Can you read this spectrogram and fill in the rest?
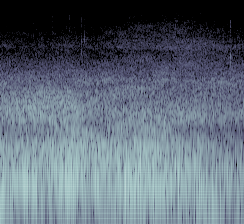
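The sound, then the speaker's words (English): Steady traffic noise from many cars passing on a road outside at night, a continuous broad rushing roar over a low engine hum, holding level before easing slightly at the end. No one speaks. “Holy crap, there's a lot of cars tonight.”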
